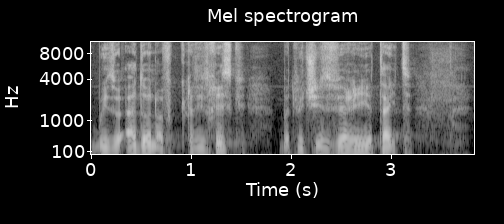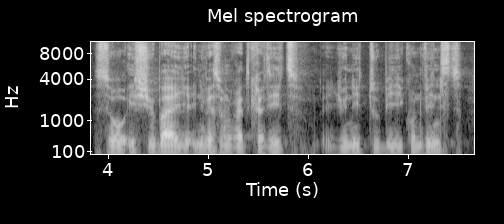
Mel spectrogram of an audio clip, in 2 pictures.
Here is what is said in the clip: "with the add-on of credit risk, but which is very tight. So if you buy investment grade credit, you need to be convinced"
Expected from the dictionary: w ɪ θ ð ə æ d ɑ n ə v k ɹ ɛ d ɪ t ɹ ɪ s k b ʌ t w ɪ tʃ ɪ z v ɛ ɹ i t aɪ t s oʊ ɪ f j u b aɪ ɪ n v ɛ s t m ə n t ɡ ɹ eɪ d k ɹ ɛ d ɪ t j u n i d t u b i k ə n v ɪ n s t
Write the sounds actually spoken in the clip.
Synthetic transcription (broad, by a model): w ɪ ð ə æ d ɑ n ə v k ɹ ɛ d ɪ t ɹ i s k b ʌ t w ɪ tʃ ɪ z v ɛ ɹ i t aɪ t s oʊ ɪ f j u b aɪ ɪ n v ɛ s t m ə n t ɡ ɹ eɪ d k ɹ ɛ d ɪ t j u n i d t u b i k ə n v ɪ n s t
